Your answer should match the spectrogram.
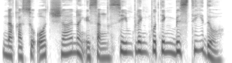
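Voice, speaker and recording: A woman giving dramatic scripted narration of a sentimental story, with solemn, deliberate phrasing. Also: medium pitch, animated, warm tone, no echo, clean studio sound. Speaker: audiobook narrator.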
